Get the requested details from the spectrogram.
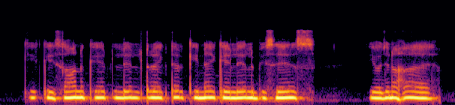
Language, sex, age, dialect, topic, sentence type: Maithili, male, 18-24, Bajjika, agriculture, statement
